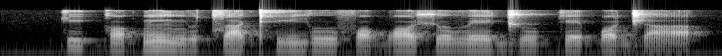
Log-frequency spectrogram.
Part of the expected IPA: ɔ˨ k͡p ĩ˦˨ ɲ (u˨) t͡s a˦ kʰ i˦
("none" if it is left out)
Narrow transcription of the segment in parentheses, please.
u˨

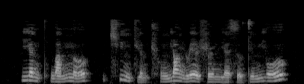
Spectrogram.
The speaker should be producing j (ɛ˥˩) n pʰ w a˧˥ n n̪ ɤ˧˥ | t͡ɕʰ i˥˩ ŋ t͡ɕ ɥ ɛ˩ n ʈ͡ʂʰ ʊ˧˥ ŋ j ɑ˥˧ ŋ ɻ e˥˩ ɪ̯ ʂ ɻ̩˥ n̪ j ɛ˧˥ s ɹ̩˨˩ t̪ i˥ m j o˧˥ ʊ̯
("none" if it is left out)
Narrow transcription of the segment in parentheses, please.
ɛ˥˩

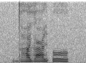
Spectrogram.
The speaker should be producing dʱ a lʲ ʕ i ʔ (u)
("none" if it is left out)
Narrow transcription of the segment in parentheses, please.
ʊ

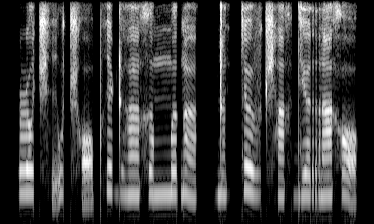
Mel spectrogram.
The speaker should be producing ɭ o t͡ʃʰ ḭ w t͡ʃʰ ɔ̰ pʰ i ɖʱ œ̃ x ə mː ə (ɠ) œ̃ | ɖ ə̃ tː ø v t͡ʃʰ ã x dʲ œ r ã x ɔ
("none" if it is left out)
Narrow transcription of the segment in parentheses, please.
ɠ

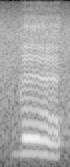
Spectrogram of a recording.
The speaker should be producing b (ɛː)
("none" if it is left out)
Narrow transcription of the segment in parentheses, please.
ɛː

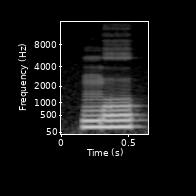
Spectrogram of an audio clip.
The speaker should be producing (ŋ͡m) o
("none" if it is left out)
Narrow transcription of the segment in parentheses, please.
ŋ͡m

